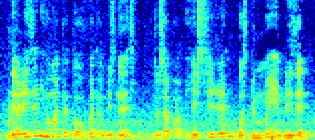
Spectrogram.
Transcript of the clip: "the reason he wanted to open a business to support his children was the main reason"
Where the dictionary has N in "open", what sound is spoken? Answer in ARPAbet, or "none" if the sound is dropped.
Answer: N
